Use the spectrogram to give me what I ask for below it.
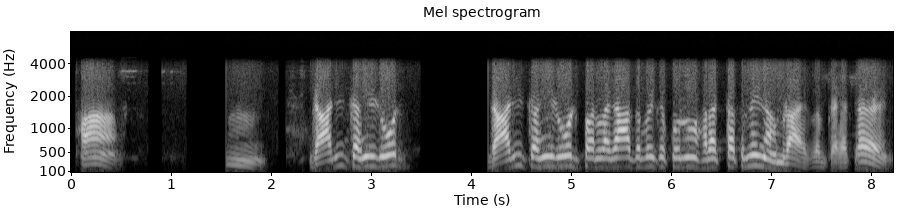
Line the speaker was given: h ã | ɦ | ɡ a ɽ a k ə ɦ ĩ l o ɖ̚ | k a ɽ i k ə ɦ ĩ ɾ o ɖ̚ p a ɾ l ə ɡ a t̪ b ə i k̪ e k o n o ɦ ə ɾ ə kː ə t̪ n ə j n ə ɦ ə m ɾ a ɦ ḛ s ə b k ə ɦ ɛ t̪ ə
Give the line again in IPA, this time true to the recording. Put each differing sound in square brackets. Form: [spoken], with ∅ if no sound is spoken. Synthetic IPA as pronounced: h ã | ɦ | ɡ a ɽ [i] k ə ɦ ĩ [ɾ] o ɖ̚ | [ɡ] a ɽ i k ə ɦ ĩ ɾ o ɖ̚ p [ə] ɾ l ə ɡ a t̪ b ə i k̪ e k o n o ɦ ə ɾ ə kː ə t̪ n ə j n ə ɦ ə m ɾ a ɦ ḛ s ə b k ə ɦ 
